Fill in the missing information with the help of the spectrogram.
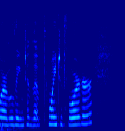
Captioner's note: speaking French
